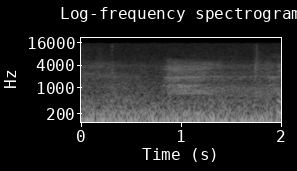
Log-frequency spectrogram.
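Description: A woman's sharp in-breath about a second in, lasting about half a second, over a low steady room hum.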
